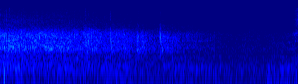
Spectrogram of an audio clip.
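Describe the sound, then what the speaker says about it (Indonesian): Applause from the audience at a mass signing ceremony for KUR (people's business credit) loans, greeting borrowers about to sign; a broad, steady wash of clapping that slowly fades over several seconds. "Mari kita beri tepuk tangan untuk Bapak Ibu yang bersiap menandatangani kredit"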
